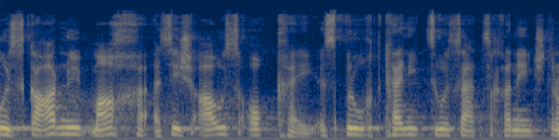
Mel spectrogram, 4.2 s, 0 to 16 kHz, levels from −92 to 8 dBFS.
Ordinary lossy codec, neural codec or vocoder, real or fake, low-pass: Opus, 32 kbps; none; real; 10.8 kHz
